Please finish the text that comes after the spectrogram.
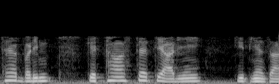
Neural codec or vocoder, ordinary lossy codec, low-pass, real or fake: codec, 16 kHz, 8 kbps, FreqCodec, larger model; none; 3.6 kHz; fake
